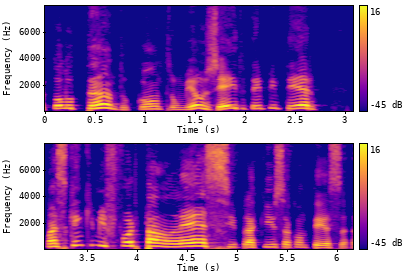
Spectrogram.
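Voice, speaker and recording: A man speaks at a high pitch with lively intonation and big swings in loudness. The recording is very clean, with a silent background and a dry, close sound with no echo. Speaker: pastor. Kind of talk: sermon. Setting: recorded video. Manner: fast.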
